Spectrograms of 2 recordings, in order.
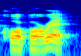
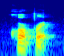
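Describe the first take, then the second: First: The word is said with three syllables. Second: The word is said with two syllables. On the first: The speaker calls it wrong. "not three. Not corporate" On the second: The speaker calls it right. "Two syllables"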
